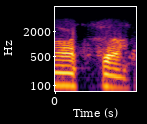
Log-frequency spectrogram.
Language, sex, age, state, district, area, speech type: Bengali, male, 60+, West Bengal, Hooghly, rural, conversation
